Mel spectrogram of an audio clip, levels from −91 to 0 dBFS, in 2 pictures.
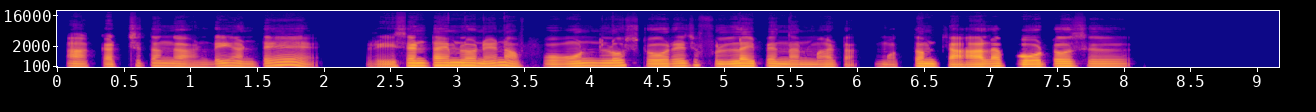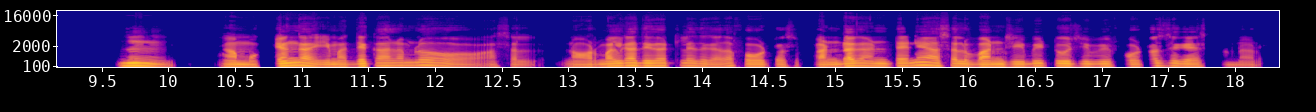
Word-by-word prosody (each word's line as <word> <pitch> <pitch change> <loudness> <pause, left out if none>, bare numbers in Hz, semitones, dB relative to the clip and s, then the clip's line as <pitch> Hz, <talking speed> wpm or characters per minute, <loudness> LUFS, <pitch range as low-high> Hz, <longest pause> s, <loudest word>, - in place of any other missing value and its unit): ఆ! - - +3 0.2
ఖచ్చితంగా 130 +3 -4
అండి. 110 +4 -4
అంటే, 120 +5 -4 0.8
రీసెంట్ 140 +6 +2
టైమ్‌లోనే 150 -4 +3
నా 145 - +1 0.2
ఫోను‌లో 135 +6 0
స్టోరేజ్ 120 +4 0
ఫుల్లయిపోయిందనమాట. 115 -4 0 0.4
మొత్తం 125 +5 -1 0.2
చాలా 105 +4 +5 0.2
ఫోటోసు. 120 +3 +2 1.8
హ్మ్. 135 -4 +5 0.5
ఆ! - - +3
ముఖ్యంగా 130 +9 +4
ఈ - - 0
మధ్య 110 +2 0
కాలంలో 150 +3 0 0.5
అసల 100 0 -11 0.4
నార్మల్‌గా 120 +8 +2
దిగట్లేదు 140 -2 0
గదా! 115 +6 -3
ఫోటోస్. 105 -2 -2 0.2
పండగ 110 +7 +4
అంటేనే 135 +5 +1
అసలు 125 -1 -1
1 105 +1 +4
జీబీ 115 +4 -1
2 130 - +2
జీబీ 120 0 -2
ఫోటోస్ 130 +5 -6
దిగేస్తున్నారు. 105 -6 -5
125 Hz, 110 wpm, -24 LUFS, 110-135 Hz, 1.8 s, చాలా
